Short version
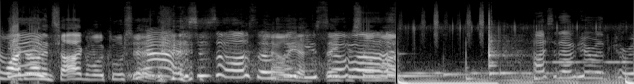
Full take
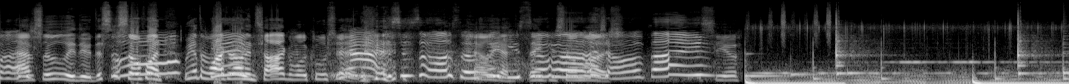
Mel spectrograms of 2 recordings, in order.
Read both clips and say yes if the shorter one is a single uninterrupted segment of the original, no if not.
no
